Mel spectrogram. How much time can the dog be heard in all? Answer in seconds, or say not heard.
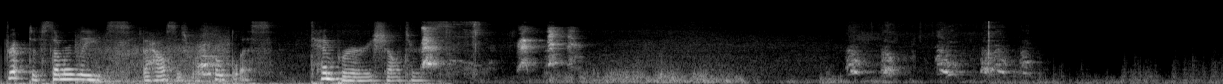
5 s.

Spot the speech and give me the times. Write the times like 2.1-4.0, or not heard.
0.0-4.5.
